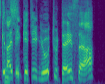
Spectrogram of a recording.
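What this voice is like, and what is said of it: Exaggerated mock Indian accent. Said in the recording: “That was the most insulting Indian accent ever.”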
